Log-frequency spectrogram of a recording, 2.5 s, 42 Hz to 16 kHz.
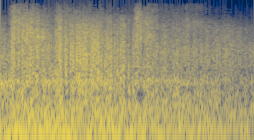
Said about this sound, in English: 7, 6, 5, 4. We've gone for main engine start. We have.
